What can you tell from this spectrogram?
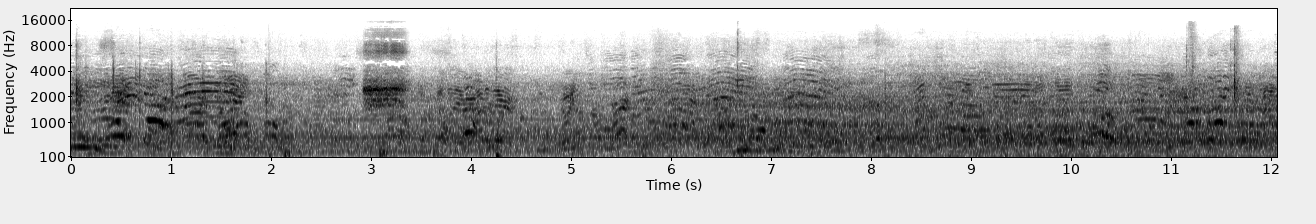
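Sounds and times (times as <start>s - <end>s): people shouting: 2.8s - 3.4s.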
